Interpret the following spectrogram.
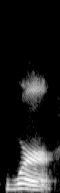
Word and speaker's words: were: think you're absolutely right hold on the people were playing when it started very good now I have a little note on pronunciation the verb here the verb to be here is were so I hear a lot of students say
